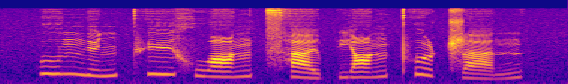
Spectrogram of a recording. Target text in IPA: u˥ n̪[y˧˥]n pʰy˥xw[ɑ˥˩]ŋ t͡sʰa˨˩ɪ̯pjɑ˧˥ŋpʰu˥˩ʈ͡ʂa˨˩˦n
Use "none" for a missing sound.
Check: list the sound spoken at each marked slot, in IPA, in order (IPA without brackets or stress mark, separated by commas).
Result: y˧˥, ɑ˧˥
